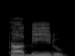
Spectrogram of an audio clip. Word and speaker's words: 食べる: But in this case, if you see the kanji with the hiragana beru, you know that we're gonna pronounce it as taberu.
